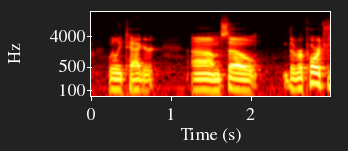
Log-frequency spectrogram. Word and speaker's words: Taggart: Willie Taggart.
